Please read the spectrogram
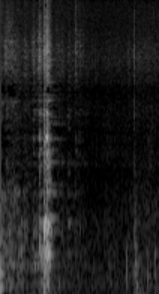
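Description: Metal kitchen graters knocking against dishes as they are taken off a shelf. There is one sharp clank about half a second in and a couple of faint knocks near the end.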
